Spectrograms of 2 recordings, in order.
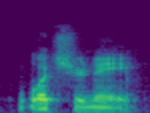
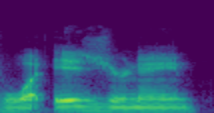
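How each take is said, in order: First: The words 'what is' are contracted to 'what's'. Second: The words 'what is' are said in full. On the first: "you kind of take out this I" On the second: "instead of"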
